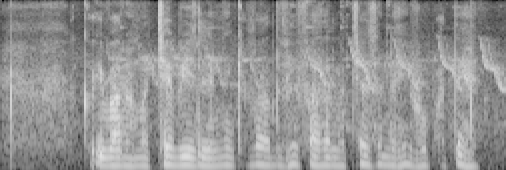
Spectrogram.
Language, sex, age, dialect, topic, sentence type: Magahi, male, 36-40, Western, agriculture, question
